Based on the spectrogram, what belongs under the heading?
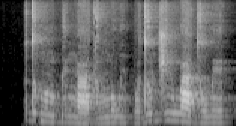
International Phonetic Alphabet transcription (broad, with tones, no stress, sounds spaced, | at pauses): d ɔ˦ ɡʷ ã˧ ɡ͡b e˧ ŋ aː˨ d ɔ˨ ŋ o˧ w i˨ p o˨ d o˦ d͡ʒ i˦ w a˦˨ d o˧ w e˧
